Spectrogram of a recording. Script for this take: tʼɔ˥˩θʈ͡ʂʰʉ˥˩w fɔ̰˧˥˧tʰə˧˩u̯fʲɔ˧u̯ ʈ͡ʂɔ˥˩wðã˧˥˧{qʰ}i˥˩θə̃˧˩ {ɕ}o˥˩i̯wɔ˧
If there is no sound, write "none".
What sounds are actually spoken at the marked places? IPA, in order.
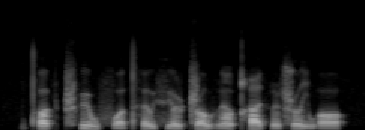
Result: qʰ, ʂ

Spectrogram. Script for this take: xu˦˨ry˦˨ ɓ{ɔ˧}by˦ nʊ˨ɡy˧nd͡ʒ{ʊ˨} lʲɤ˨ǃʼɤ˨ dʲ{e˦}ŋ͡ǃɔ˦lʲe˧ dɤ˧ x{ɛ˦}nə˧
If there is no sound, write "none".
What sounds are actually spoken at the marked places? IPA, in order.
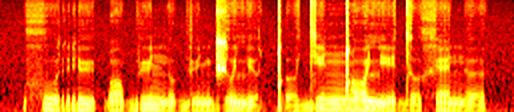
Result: ɔ˧, ʊ˦, e˦, ɛ˦

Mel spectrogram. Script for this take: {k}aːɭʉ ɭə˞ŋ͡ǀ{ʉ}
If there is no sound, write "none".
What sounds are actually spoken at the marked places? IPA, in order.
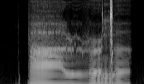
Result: p, ə

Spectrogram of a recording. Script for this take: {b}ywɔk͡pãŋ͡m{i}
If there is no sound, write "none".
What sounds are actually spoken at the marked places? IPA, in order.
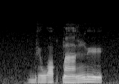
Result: b, y

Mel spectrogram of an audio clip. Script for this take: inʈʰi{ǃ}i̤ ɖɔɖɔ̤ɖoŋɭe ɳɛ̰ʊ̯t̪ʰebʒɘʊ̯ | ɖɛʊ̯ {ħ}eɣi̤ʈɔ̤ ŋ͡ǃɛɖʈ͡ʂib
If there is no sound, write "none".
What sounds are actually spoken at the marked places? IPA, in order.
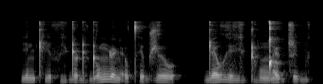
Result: θ, ɣ

